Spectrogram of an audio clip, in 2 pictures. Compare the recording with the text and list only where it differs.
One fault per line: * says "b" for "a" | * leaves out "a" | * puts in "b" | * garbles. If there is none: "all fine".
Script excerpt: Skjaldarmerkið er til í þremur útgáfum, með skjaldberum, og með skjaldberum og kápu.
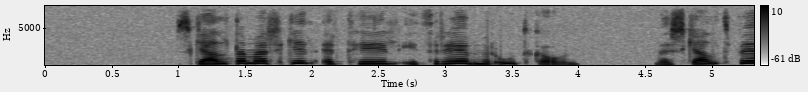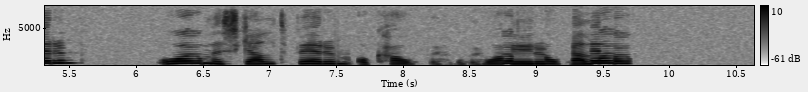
* garbles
